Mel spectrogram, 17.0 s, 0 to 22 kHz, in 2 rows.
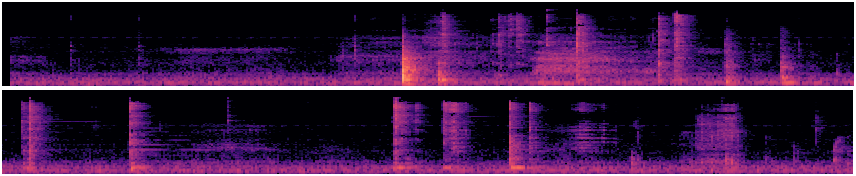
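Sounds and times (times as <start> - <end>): chopsticks and spoon clinking on bowl: 4.1 - 6.9.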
